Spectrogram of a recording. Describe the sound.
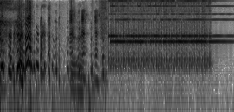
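A telephone rings before a call is answered: a steady buzzing electronic tone holds for about two seconds and then cuts off abruptly, after a stretch of lively talk.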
